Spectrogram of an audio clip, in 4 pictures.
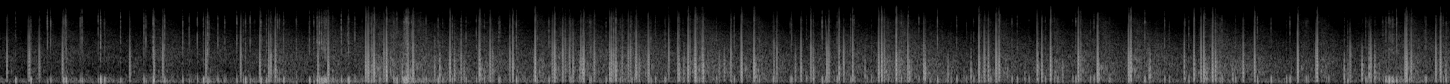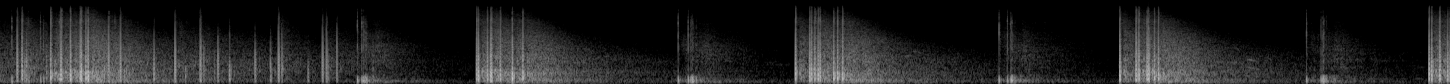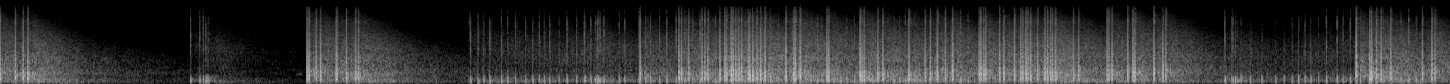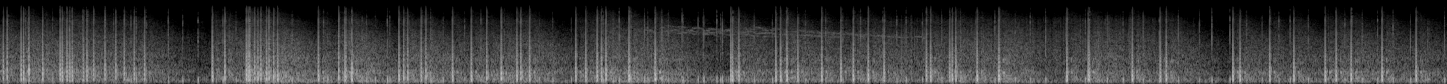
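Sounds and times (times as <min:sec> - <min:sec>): fireworks crackling barrage: 0:00.0 - 0:57.9
firework shells bursting: 0:46.2 - 0:54.3.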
